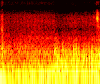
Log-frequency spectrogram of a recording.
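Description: Narrowboat engine running with a low rumble, with wind buffeting the microphone.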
